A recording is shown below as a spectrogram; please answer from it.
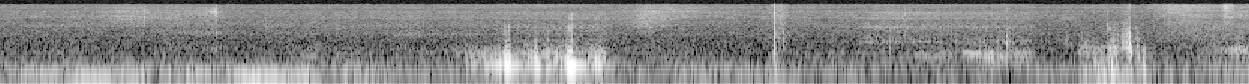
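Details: Faint, low, rattling snores rising now and then above quiet room noise from a Siberian cat napping at lunchtime in its cat carrier; harmless snoring.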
